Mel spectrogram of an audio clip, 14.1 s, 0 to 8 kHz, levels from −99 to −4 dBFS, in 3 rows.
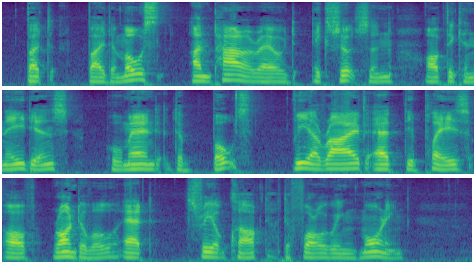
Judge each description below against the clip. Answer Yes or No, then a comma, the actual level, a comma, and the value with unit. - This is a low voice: Yes, low, 120 Hz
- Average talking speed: No, slow, 110 wpm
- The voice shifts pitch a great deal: No, narrow, 2.5 semitones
